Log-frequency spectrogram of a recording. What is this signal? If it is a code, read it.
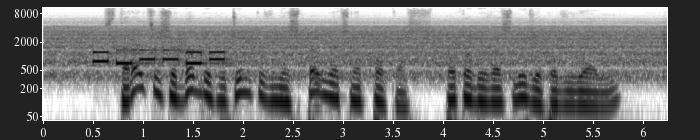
DTMF, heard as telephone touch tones, dialled by machine, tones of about 150 ms, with radio hiss, a squelch burst at the end, room echo and speech in Polish. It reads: 428817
